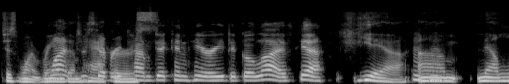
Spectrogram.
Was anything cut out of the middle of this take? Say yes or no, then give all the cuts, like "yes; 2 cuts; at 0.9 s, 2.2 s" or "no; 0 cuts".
no; 0 cuts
